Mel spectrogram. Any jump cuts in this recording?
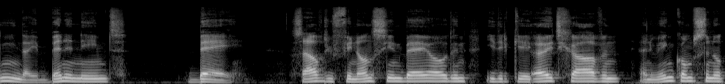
yes; 4 cuts; at 3.2 s, 4.8 s, 5.3 s, 6.3 s

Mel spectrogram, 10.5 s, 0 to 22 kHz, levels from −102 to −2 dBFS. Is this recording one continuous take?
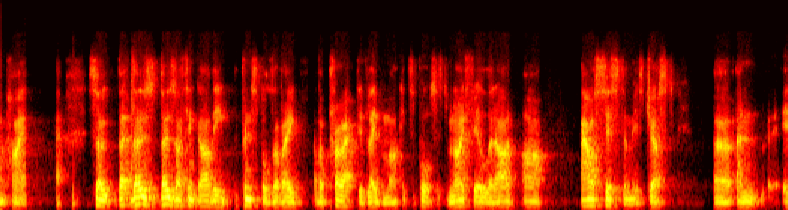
no; 1 cut; at 4.1 s

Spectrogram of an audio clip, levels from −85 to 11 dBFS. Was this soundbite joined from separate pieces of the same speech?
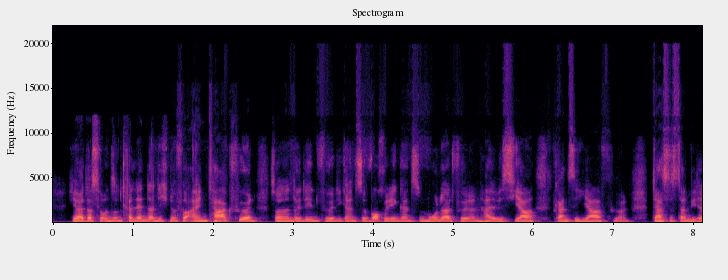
yes; 3 cuts; at 3.0 s, 4.1 s, 6.3 s

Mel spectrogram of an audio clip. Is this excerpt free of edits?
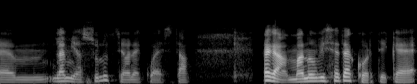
no; 1 cut; at 2.5 s

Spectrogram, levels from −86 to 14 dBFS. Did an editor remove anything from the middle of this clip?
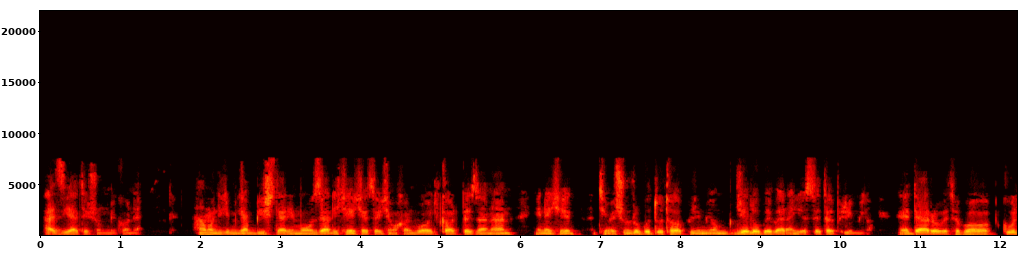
no; 0 cuts

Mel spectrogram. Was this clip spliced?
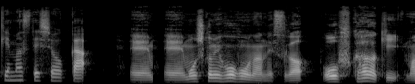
yes; 1 cut; at 1.5 s

